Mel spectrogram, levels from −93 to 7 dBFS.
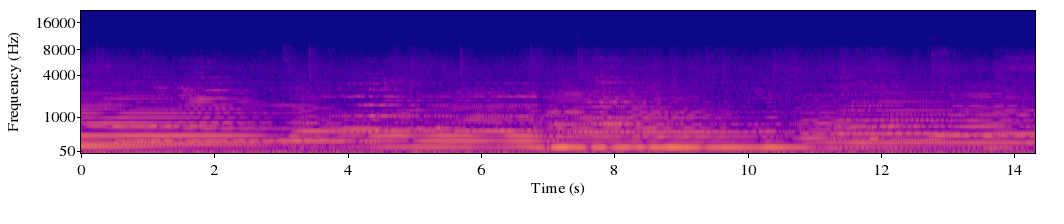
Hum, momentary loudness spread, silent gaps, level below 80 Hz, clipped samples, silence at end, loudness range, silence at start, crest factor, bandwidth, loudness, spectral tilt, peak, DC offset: none; 8 LU; none; -60 dBFS; under 0.1%; 0 s; 5 LU; 0 s; 12 dB; 8.4 kHz; -39 LUFS; -8.5 dB/octave; -26 dBFS; under 0.1%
